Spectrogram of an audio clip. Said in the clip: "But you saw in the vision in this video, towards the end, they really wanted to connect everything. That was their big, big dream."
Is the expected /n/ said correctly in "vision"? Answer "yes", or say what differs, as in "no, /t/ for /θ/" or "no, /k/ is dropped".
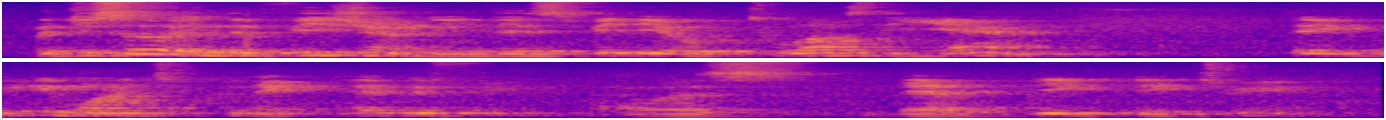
yes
